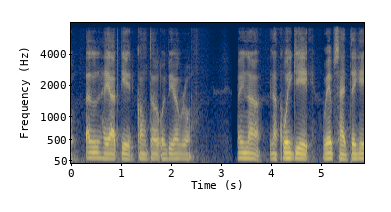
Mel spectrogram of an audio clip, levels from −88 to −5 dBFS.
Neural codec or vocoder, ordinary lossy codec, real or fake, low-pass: codec, 16 kHz, 1 kbps, FunCodec, trained on LibriTTS, 50 frames a second; none; fake; 7.2 kHz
